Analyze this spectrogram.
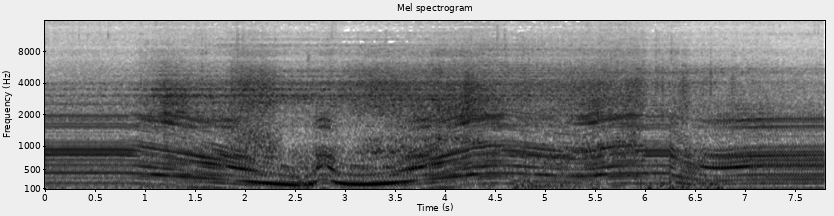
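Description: A car engine revs up and down sharply as the car slides through a turn.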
